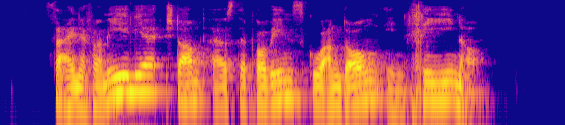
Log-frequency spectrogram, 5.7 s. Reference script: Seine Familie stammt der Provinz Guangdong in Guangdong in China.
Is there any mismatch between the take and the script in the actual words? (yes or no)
yes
